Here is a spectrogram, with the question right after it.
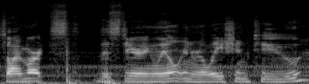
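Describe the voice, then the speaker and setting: Speech comes at a fairly slow pace over noticeable background noise. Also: man. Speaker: DIY mechanic vlogger. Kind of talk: tutorial. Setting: outdoors in the cold. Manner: casual.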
